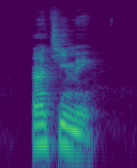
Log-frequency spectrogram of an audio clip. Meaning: to inform, to notify
- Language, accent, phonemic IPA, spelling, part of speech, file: French, France, /ɛ̃.ti.me/, intimer, verb, LL-Q150 (fra)-intimer.wav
